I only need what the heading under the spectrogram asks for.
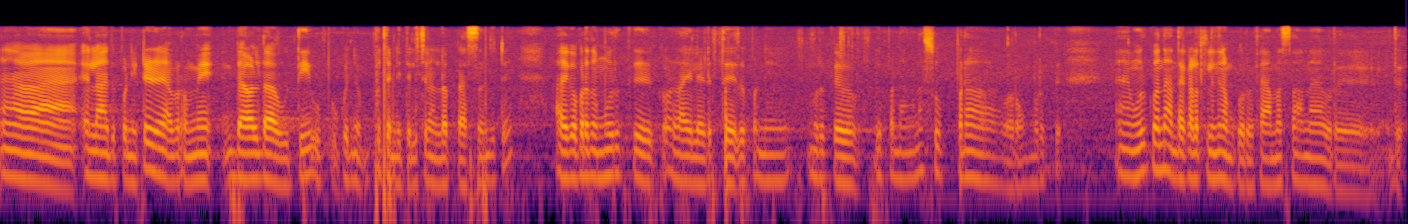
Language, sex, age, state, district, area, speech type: Tamil, female, 45-60, Tamil Nadu, Thanjavur, rural, spontaneous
